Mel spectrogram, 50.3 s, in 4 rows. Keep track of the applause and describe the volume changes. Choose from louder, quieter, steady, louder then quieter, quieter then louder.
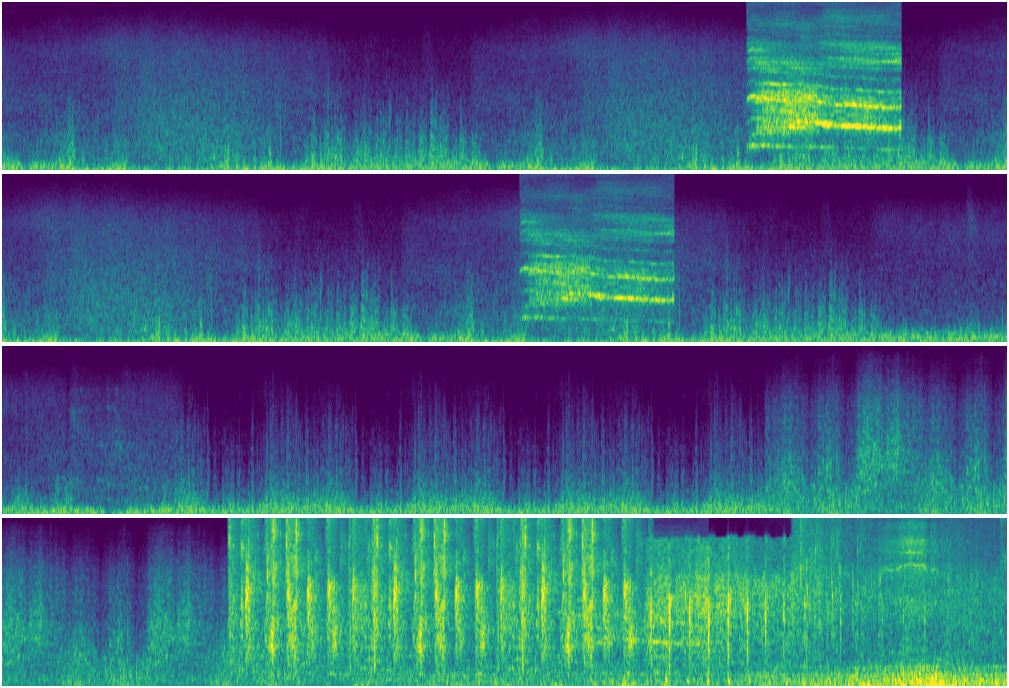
quieter.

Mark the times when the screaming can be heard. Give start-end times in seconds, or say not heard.
9.3-11.2, 19.0-21.0, 44.6-46.5.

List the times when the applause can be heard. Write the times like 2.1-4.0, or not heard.
40.5-50.2.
